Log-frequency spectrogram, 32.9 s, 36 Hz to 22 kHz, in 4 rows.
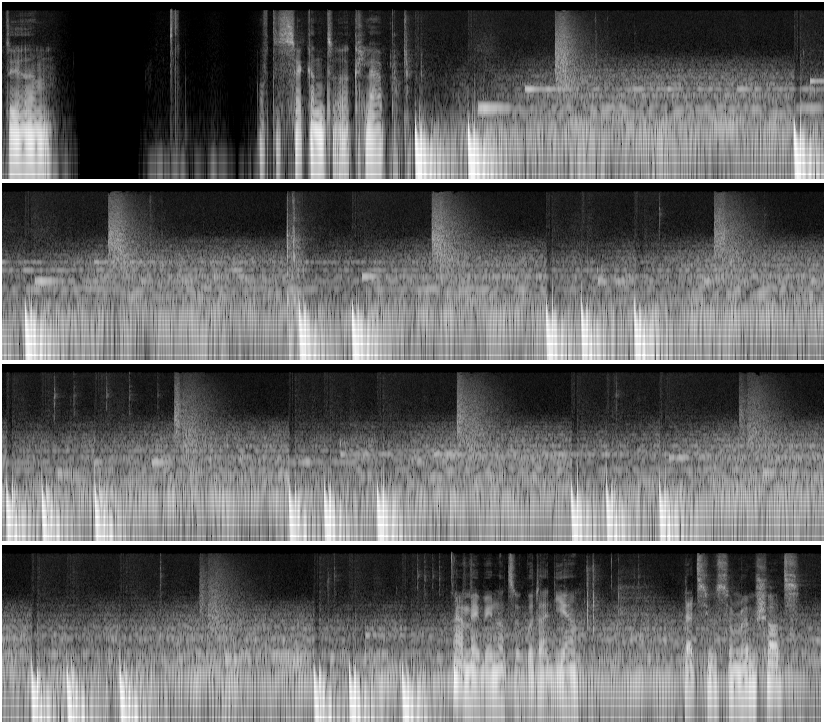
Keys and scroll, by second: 4.0 space, 5.9 space, 7.7 space, 9.6 space, 11.0 space, 29.2 space, 30.4 Delete.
